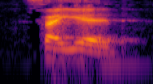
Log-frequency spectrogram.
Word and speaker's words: Syed: I listened to it yes so Mr Syed Syed is how you pronounce it was released from prison this week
